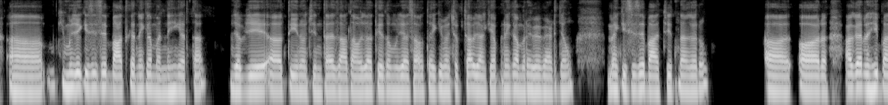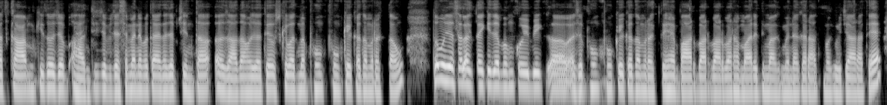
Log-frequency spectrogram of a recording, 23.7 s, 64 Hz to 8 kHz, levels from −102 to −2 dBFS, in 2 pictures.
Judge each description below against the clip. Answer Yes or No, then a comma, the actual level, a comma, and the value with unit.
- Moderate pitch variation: No, narrow, 1.7 semitones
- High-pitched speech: No, low, 125 Hz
